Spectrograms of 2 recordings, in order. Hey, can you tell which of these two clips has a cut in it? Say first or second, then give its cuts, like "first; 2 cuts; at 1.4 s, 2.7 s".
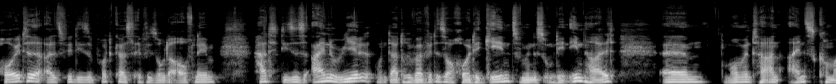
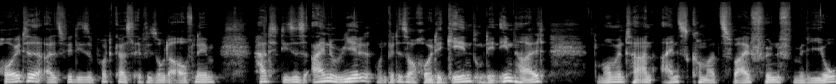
second; 3 cuts; at 3.9 s, 4.7 s, 5.9 s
